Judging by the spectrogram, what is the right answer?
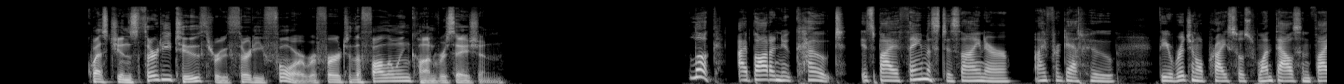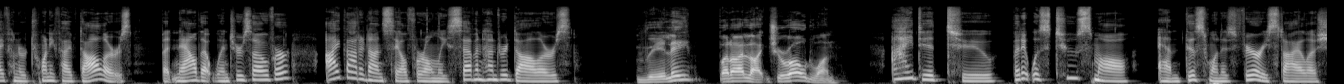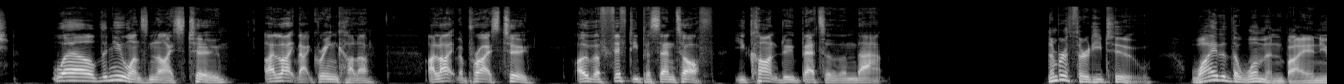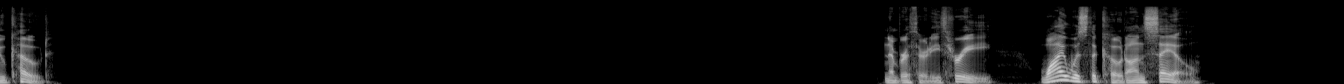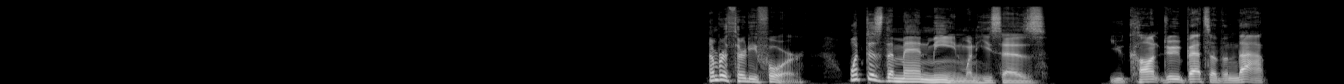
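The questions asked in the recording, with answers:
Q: Why did the woman buy a new coat?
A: Her old one was too small.

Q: Why was the coat on sale?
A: Because winter is over.

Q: What does the man mean when he says,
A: It is a very good price.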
